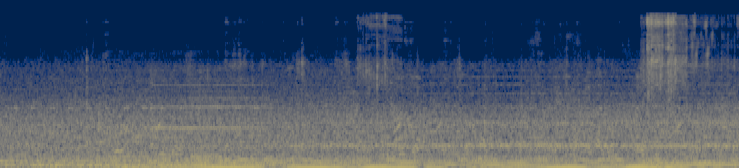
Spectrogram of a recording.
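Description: Footsteps tap on a hard pavement.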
